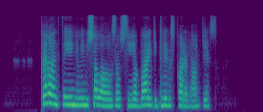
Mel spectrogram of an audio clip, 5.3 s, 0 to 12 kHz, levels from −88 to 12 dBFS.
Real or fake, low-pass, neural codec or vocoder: fake; 7.2 kHz; codec, 16 kHz, 0.5 kbps, FreqCodec, smaller model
